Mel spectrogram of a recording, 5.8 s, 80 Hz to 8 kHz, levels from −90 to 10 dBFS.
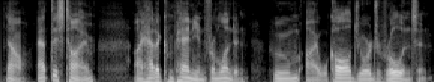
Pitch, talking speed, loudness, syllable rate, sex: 105 Hz, 165 wpm, -18 LUFS, 4.8 syllables/s, male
